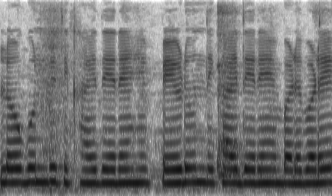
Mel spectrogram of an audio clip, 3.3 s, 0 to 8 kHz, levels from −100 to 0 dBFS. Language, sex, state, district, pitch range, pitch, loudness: Hindi, female, Uttar Pradesh, Muzaffarnagar, 205-215 Hz, 210 Hz, -12 LUFS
